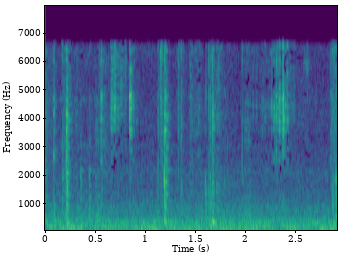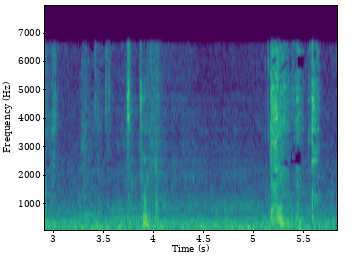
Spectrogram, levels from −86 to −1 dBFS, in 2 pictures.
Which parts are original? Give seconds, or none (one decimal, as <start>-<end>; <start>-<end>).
0.0-3.6; 5.0-5.8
